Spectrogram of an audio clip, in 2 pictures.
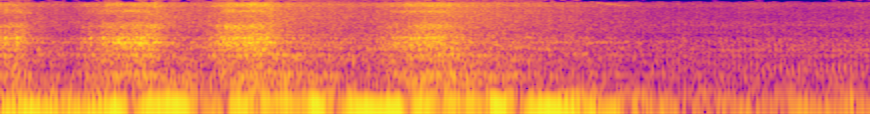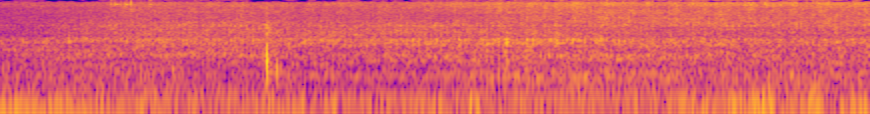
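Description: Ford Transit's TDCi turbo-diesel engine revved in a few quick blips over the first four seconds, each rising and falling, then settling to a steady idle.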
